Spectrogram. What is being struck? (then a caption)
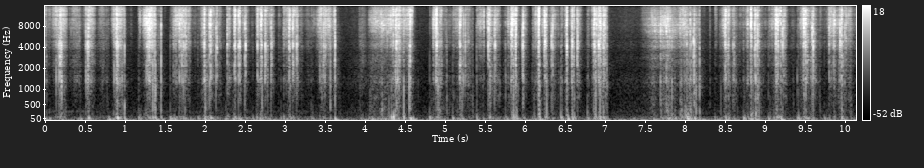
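Cotton flannel shirt sleeve. Long nails scratch the sleeve of a worn, dark grey cotton flannel shirt. The result is quick, irregular bursts of bright, dry scratching with short pauses between strokes. Each scrape stops dead with no ring.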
